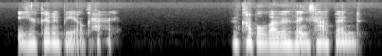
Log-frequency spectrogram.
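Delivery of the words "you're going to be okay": put-on whispering. Retelling what a hand on the shoulder said: retelling a whisper. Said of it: "that hand on my shoulder whispers to me".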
